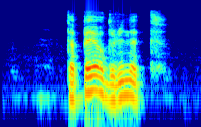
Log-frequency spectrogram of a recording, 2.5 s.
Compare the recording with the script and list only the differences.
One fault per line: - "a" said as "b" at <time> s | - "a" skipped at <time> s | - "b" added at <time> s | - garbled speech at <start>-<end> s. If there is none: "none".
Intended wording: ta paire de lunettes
none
